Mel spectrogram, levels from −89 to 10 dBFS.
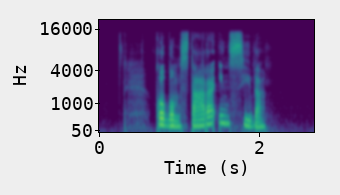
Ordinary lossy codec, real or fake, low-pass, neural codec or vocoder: none; fake; 14.4 kHz; vocoder, 44.1 kHz, 128 mel bands every 256 samples, BigVGAN v2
